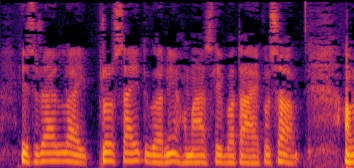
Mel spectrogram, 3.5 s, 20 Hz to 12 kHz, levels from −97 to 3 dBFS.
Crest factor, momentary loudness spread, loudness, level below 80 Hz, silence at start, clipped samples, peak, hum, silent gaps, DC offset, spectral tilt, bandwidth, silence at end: 22 dB; 4 LU; -22 LUFS; -52 dBFS; 0 s; under 0.1%; 0 dBFS; none; none; under 0.1%; -5 dB/octave; 12 kHz; 0 s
